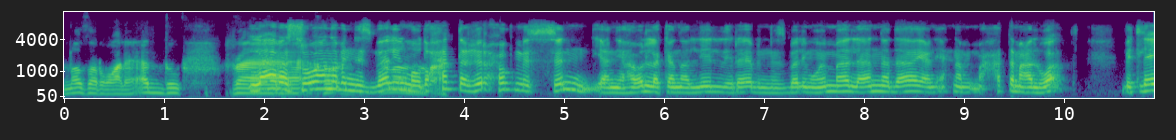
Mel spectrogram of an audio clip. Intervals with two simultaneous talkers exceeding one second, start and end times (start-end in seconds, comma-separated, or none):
2.5-3.9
